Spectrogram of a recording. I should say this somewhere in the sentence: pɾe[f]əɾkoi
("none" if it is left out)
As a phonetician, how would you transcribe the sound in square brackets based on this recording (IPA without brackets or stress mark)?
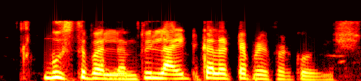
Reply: f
